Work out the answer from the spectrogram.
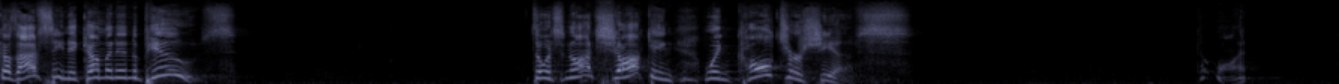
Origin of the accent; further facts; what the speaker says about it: United States; as American Christians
